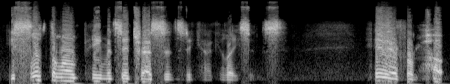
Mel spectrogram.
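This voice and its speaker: A man narrating scripted fiction as a storyteller, with an expressive, dramatic and florid delivery. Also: mid-range voice, normal speed, no echo, low-quality recording.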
